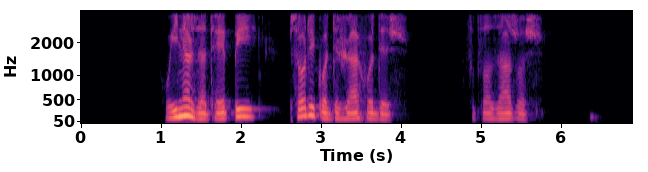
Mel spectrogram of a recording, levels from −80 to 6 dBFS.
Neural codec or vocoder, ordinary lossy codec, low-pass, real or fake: none; AAC, 32 kbps; 3.6 kHz; real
